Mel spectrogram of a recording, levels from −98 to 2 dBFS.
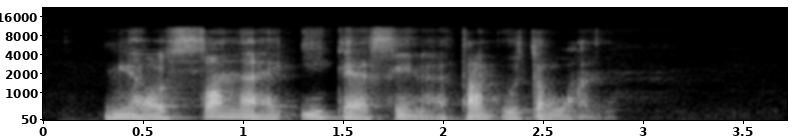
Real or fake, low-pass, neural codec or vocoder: fake; 10.8 kHz; codec, 44.1 kHz, 2.6 kbps, SNAC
